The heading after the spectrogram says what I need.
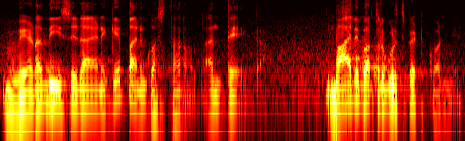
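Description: A middle-aged male preacher delivering a sermon, dramatic, swinging from loud emphatic lines to low quiet ones and often asking the listeners questions. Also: fairly quick.

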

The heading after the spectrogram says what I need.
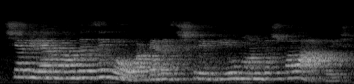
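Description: A Brazilian woman teaching first graders, spelling out syllables slowly and patiently with prompting questions. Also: sits high, sing-song, heavy reverb, far from the mic, muffled recording. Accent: Brazilian Portuguese. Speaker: primary school teacher. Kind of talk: slow, clear classroom instruction for young children.

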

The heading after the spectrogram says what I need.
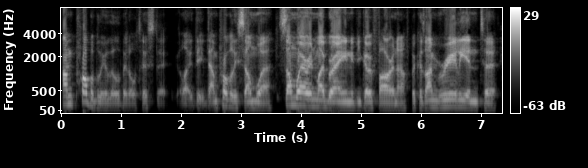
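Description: A man's voice: medium pitch, fairly quick, hardly any pauses, fairly bright tone. Young English man, playful and sweary. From England. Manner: playful, swears freely, laughs often. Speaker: guest. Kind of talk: casual interview chat. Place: office building.

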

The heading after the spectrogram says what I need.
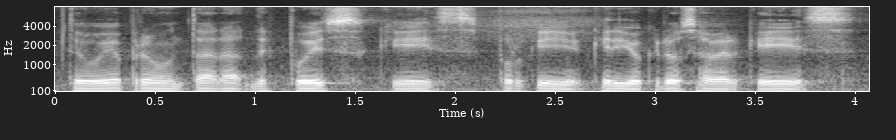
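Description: Deep-voiced male interview host. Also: flat delivery, darkish tone, a little hiss or hum. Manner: conversational, quick short acknowledgements. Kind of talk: casual interview.

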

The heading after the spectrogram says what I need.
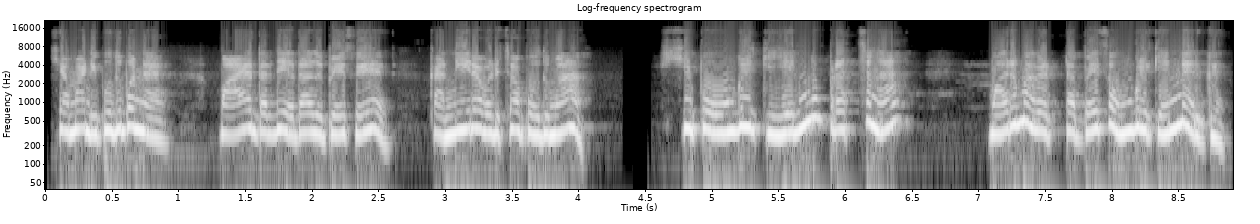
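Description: A woman's voice: very high voice, normal speed, darkish tone. A woman voicing a firm cartoon mother. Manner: firm, pleading, scolding. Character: middle-aged mother, firm, protective of daughter-in-law. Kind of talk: cartoon family drama voice acting.

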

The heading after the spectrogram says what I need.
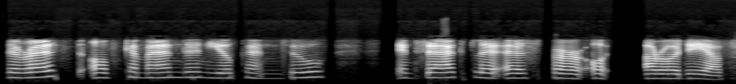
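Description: Female live interpreter, mid-pitched, halting technical delivery, thin phone-like sound. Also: fairly even intonation, clean tone, no echo. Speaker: interpreter of space radio traffic. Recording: tinny, narrow phone-like line.

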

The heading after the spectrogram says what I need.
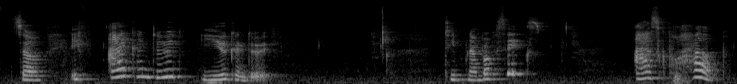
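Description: Her voice is high and a bit bright. An upbeat, emphatic vlogger giving scripted advice on living abroad to camera, she repeats short punchy answers in an echoey room with faint ambience.

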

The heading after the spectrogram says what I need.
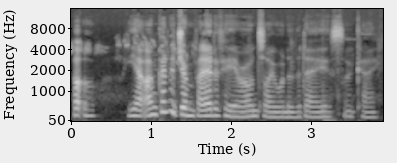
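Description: A woman's voice: on the low side, a little fast, darkish tone, slight background noise. A woman giving casual let's-play commentary, chatty and thinking aloud with dry little asides.

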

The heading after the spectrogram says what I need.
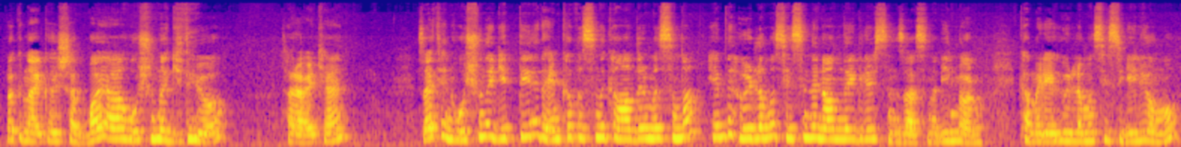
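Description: A woman vlogger with a high, slightly fast voice chats casually with her viewers while demonstrating a pet grooming glove. Along the way she talks to her cat.

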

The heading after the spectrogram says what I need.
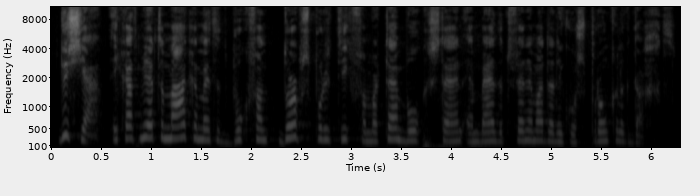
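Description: Higher-pitched woman giving a measured speech. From Romania. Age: 50s. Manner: measured, literary storytelling. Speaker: speaker at a book event. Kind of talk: prepared speech with anecdote. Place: stage in an event hall.

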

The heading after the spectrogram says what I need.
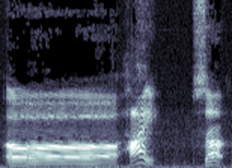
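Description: A man doing casual, jokey let's play commentary, reacting out loud to a video game. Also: mid-range voice, big pitch swings, drawn-out words, a little hiss or hum. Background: video game audio and music.

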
